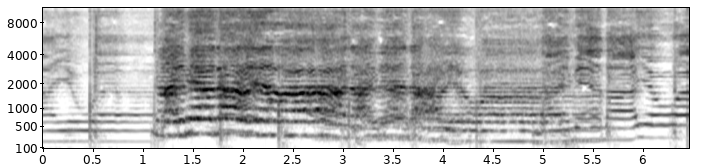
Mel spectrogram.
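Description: Ethiopian Jewish (Beta Israel) liturgical chant: a held sung note, then about a second in a group of voices comes in louder with a wavering melody, over regularly spaced percussive strokes.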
